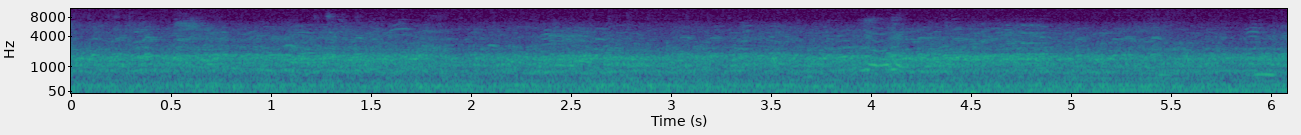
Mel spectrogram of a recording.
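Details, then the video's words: Large numbers of pink-footed geese coming and going at a Lancashire wetland reserve, Martin Mere, on a sunny 8 October 2012; constant layered honking from a distant flock. "Pink- Footed Geese"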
